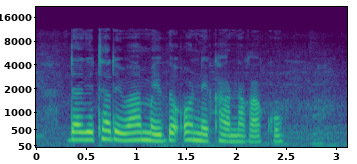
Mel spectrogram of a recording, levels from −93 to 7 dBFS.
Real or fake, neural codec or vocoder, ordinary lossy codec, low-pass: real; none; none; none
